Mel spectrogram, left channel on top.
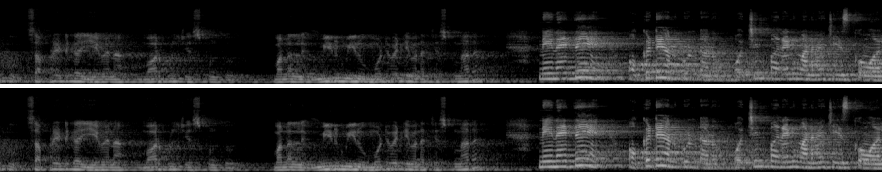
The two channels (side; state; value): both; normal; correlation 0.81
